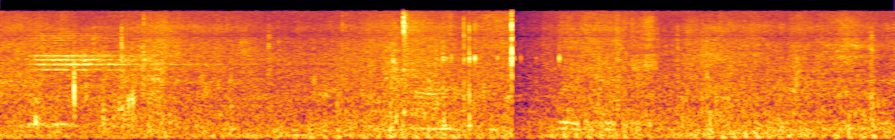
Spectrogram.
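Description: Outdoor ambience dominated by wind noise on the microphone. A brief high-pitched call comes just after the start, and a few sharp clicks come about two seconds in.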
